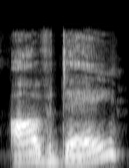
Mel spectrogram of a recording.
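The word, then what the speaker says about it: עַבְדֵי: So next we've got avdei. We know that the dagesh here, the shavah here is silent because it's preceded by a short vowel.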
